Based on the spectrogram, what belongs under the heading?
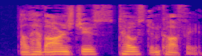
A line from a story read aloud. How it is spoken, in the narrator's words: I said coldly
